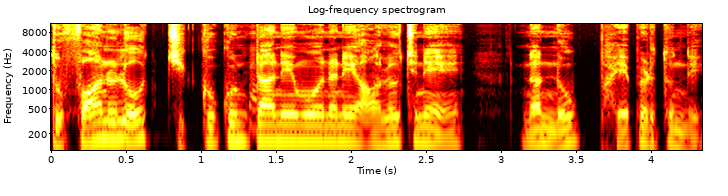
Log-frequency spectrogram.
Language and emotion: Telugu, fearful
